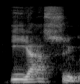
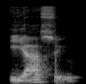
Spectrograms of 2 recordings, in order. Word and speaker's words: Ieyasu: Moving on, we have Tokugawa Ieyasu, is how you say that. Tokugawa Ieyasu.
